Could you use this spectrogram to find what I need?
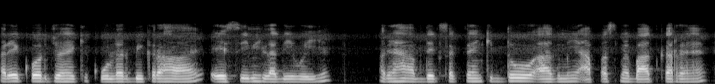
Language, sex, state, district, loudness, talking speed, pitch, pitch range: Hindi, male, Gujarat, Valsad, -16 LUFS, 250 wpm, 135 Hz, 130-145 Hz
